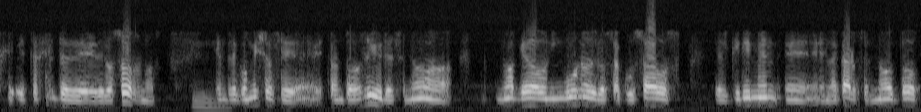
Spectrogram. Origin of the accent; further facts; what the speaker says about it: Pinamar, Buenos Aires Province, Argentina; No, yo estoy desde el año 82 en Pinamar, nací en Capital Federal, pero ya hace muchos años que estoy por aquí.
